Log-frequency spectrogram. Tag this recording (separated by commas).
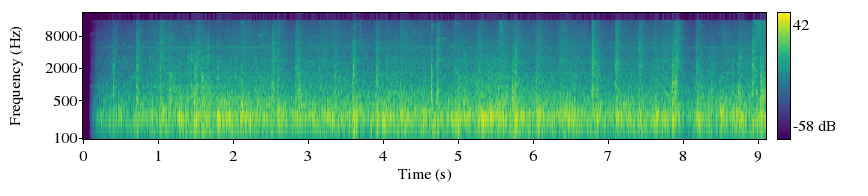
Train, Train wheels squealing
